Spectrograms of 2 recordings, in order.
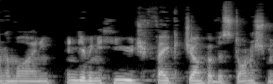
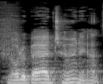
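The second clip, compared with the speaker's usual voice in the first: proud; 3 semitones higher, 7 dB louder than usual. A narrator's reading. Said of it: "said Nearly Headless Nick proudly".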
